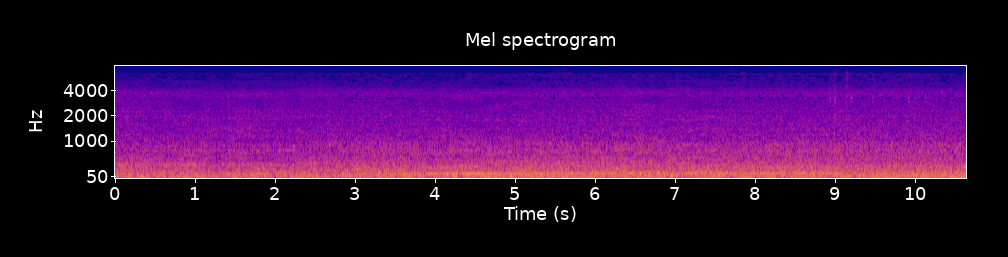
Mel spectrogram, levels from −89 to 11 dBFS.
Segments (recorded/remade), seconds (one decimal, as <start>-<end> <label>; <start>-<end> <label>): 0.0-2.8 remade; 2.8-3.7 recorded; 3.7-5.2 remade; 5.2-6.2 recorded; 6.2-7.6 remade; 7.6-10.6 recorded

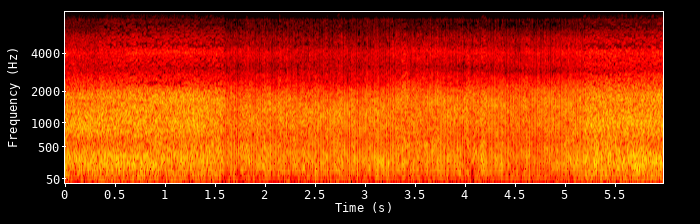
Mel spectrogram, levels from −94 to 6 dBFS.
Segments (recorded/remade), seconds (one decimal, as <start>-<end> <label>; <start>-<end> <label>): 0.0-1.6 recorded; 1.6-5.2 remade; 5.2-6.0 recorded

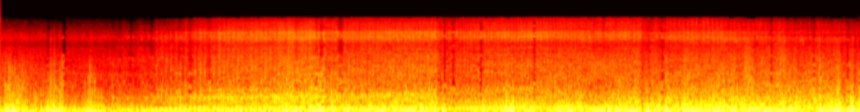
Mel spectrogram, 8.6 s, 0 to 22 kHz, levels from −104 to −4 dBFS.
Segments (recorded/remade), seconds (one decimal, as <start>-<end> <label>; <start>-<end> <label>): 0.0-1.0 recorded; 1.0-3.8 remade; 3.8-8.6 recorded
